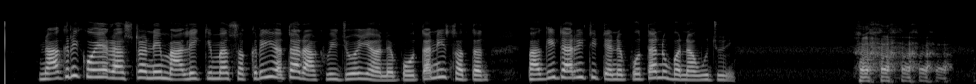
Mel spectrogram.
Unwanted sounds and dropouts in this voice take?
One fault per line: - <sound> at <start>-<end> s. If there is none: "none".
- laugh at 8.5-9.5 s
